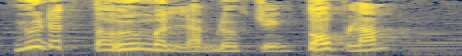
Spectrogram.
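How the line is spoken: Furious shout. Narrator (Vietnamese): Thịnh Hoành nổi giận, quát

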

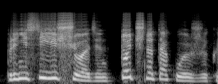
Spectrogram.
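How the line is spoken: Female shouting after someone. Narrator (Russian): крикнула она вдогонку

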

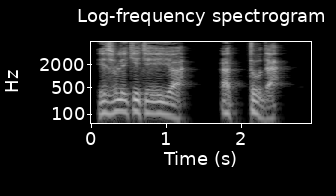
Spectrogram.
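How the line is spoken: Strained, forced calm. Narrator (Russian): выдавил из себя Гатриан, прилагая титанические усилия, чтобы выглядеть спокойным

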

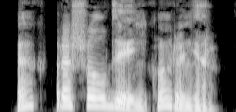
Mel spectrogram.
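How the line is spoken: Soft gentle question. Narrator (Russian): спросила Шая мягко

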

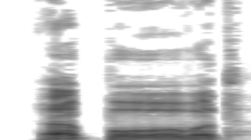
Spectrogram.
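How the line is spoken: Skeptical snort. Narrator (Russian): хмыкнул Немченко

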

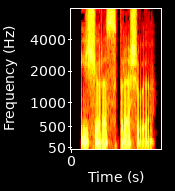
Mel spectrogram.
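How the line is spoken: Cold voice. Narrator (Russian): холодным голосом сказал Барс

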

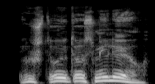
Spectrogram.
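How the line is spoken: Menacing grumble. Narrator (Russian): проворчал угрожающий Тивадар

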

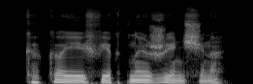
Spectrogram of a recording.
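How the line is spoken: Nervous exhale. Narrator (Russian): Нервно выдохнула Нонна

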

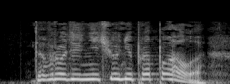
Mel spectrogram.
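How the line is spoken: Dejected. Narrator (Russian): уныло сообщил кто-то из пассажиров

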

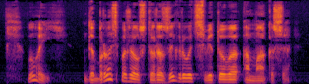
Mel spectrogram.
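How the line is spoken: Quiet woman. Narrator (Russian): тихо сказала Мара

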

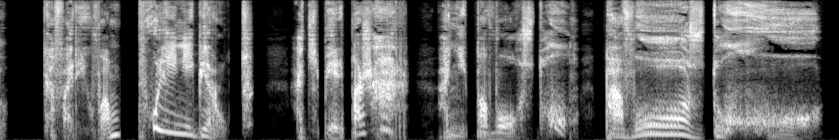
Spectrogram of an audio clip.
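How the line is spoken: Hissing. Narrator (Russian): Боба шипел

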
